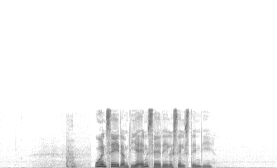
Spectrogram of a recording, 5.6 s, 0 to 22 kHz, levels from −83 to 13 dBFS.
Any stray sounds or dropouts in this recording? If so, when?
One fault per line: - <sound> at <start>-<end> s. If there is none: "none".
- cough at 1.3-1.7 s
